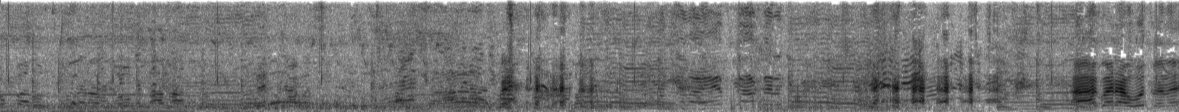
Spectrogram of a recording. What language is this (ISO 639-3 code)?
por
